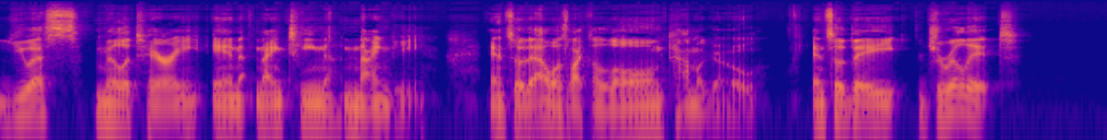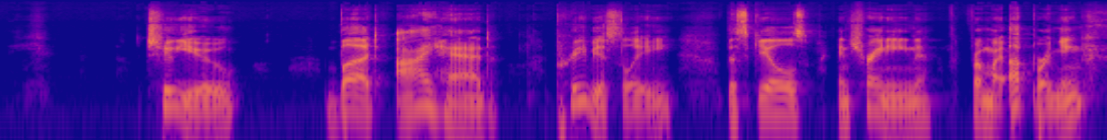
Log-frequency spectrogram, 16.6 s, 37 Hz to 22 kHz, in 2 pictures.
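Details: Real, unedited speech of a 48-year-old man who has stuttered for 43 years. Onset was at age five, when shock/trauma from a dog attack left him at 0% fluency. He reports blocks without breathing, trouble with S, H and P sounds, and facial tics. Stuttering.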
